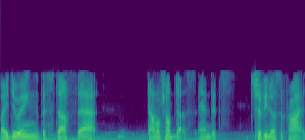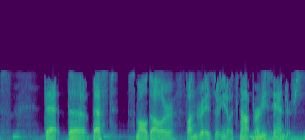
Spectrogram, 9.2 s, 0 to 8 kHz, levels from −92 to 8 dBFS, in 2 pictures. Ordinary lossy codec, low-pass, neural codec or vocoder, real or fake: AAC, 16 kbps; 7.2 kHz; codec, 16 kHz, 16 kbps, FunCodec, trained on LibriTTS, 50 frames a second; fake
